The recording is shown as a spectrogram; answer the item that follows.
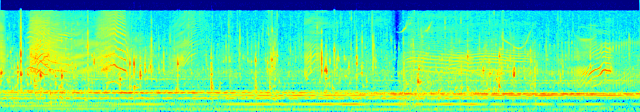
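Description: Dolphin whistles, rising and falling squeals with scattered clicks, laid over a steady sustained chord of calm synthesizer music. The whistles crowd together in the first two seconds and again near the end.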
